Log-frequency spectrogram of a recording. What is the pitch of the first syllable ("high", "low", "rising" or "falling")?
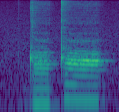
low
